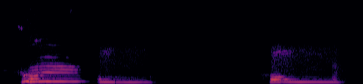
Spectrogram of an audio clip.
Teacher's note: ہو پڑھتے ہوئے ہونٹ گول ہوں گے، میم پڑھتے ہوئے ہونٹ بالکل ریلیکس ہونے چاہیے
